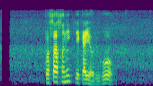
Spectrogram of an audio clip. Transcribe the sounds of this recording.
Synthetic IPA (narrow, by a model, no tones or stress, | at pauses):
prʌsasʌnikekajɦʌɾuko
